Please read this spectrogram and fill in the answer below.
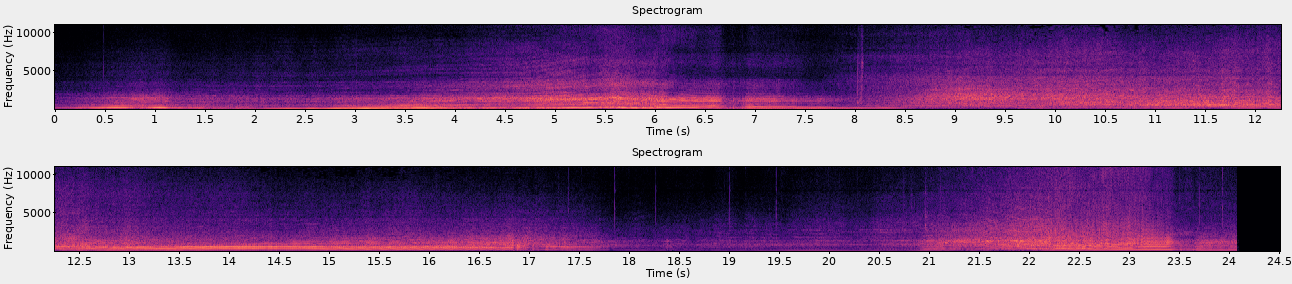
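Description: Renault Clio RS rally car's four-cylinder engine revving hard on a stage, its pitch climbing in long pulls and dropping at each gear change. Near the end it fades to a quieter stretch, then comes back loud.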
